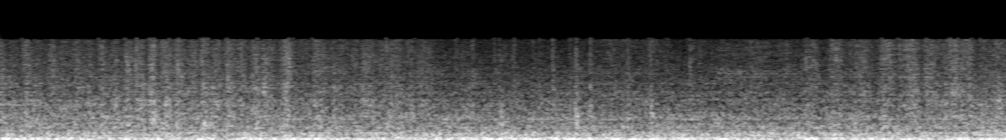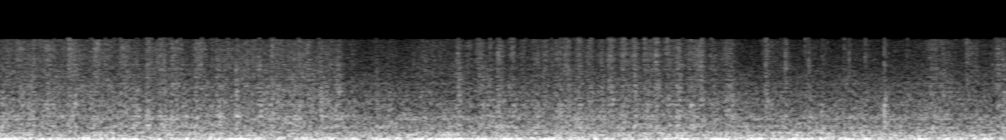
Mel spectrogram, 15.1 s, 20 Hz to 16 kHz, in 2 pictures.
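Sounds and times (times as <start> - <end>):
shaving brush scrubbing lather: 0.0 - 3.6, 6.0 - 10.2, 11.0 - 13.5
low hum: 0.0 - 15.0.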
